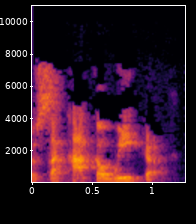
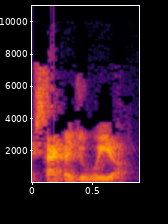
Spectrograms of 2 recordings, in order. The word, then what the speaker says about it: Sakakawea: And they took advantage of Sakakawea. That's how you, I guess you pronounce her name, Sacagawea. Sakakawea. I was corrected by somebody who knows the correct.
